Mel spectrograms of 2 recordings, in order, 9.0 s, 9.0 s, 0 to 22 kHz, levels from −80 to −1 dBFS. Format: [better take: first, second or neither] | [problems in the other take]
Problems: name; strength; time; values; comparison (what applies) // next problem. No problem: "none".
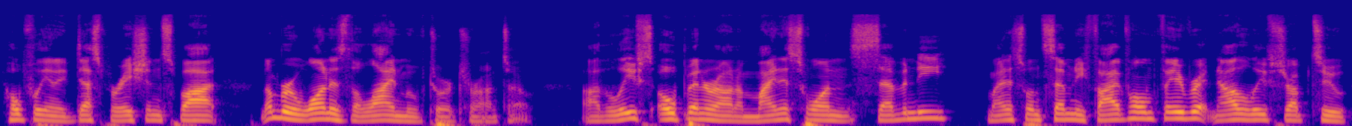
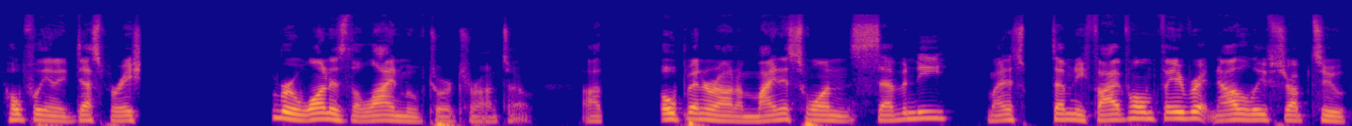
first | audio cutting out; at 1 s for 1 s, at 4 s and at 7 s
